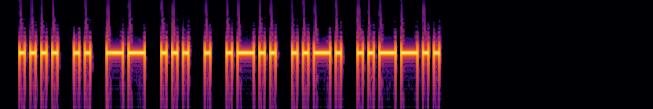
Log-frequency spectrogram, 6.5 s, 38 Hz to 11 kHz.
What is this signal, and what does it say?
Morse code, heard as a keyed tone, about 22 wpm, 700 Hz. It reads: HIMSELF?
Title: Sentences from Top 1600 Words 22wpm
